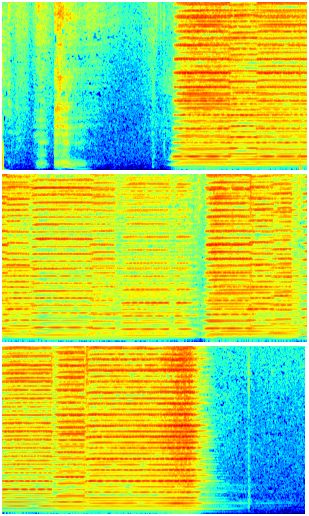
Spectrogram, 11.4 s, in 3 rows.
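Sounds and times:
new accordion playing an intro: 0:02.1 - 0:10.5.

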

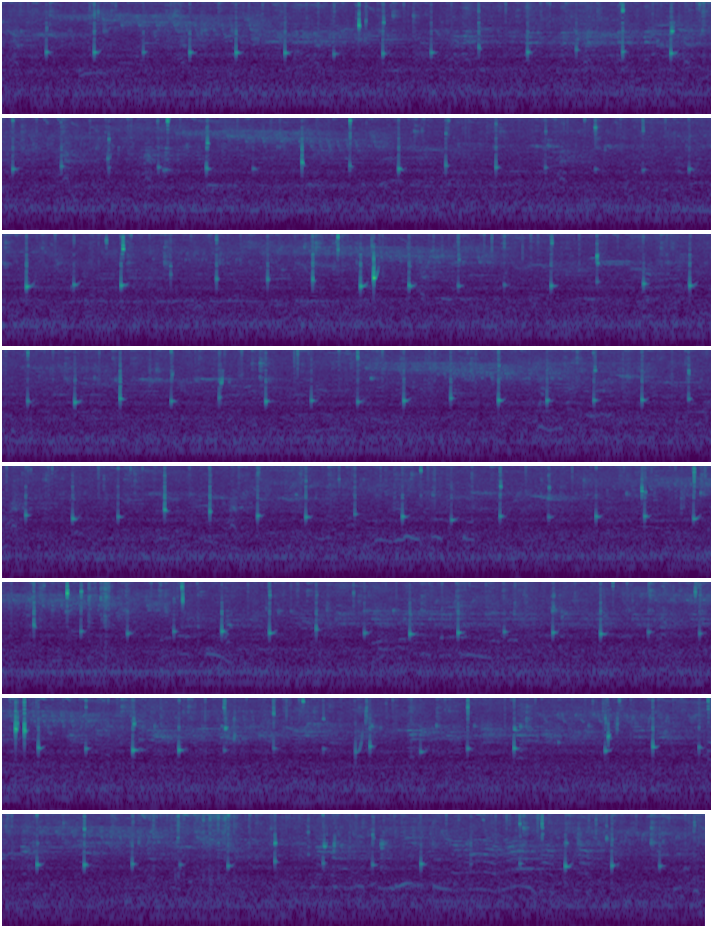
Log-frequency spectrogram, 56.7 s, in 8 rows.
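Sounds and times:
water dripping into a drinking fountain in Kaivopuisto Brunnsparken: 0:00.0 - 0:56.6.

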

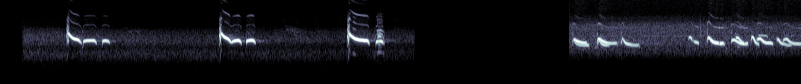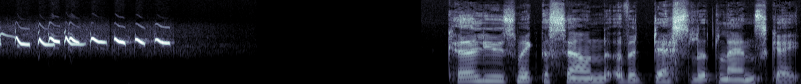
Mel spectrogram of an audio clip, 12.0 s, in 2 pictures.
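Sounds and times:
redshank alarm call: 0:00.2 - 0:03.1, 0:04.3 - 0:07.9
speech: 0:09.4 - 0:12.0.

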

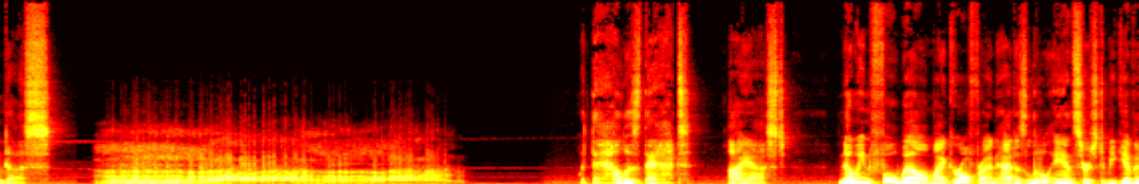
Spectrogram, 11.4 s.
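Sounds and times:
speech: 0:00.0 - 0:02.1, 0:05.9 - 0:11.3
wailing howl: 0:01.0 - 0:04.7.

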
